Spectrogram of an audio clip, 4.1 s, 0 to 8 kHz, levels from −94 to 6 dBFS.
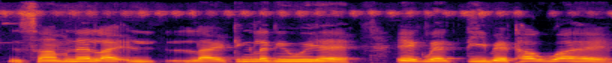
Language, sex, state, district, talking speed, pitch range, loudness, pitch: Hindi, male, Jharkhand, Deoghar, 160 wpm, 185-210 Hz, -14 LUFS, 195 Hz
